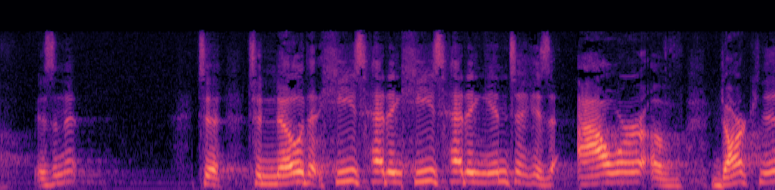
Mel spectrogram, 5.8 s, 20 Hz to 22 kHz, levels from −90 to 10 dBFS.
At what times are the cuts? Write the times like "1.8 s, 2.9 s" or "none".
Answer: 3.0 s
